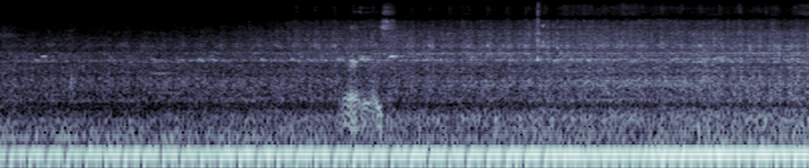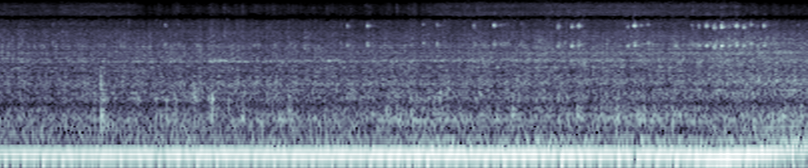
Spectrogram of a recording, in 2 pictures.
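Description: A heavy equipment engine rumbles steadily, growing slightly louder as it approaches down a driveway, with someone briefly speaking over it.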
